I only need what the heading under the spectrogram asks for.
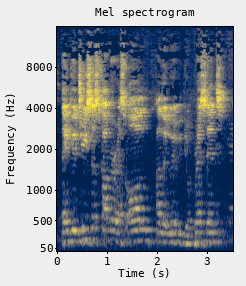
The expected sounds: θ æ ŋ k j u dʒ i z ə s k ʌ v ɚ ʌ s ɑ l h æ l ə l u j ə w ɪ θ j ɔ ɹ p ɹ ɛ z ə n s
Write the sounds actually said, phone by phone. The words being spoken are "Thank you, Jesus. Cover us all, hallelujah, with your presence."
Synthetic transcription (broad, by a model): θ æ ŋ k j u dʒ i s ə s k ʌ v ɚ ʌ s ɑ l h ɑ l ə l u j w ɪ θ j ɔ ɹ p ɹ ɛ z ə n s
